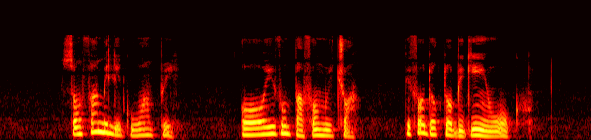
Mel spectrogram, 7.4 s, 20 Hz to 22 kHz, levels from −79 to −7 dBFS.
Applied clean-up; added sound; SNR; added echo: none; none; none; none.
